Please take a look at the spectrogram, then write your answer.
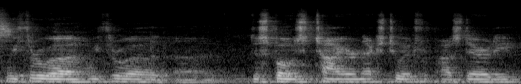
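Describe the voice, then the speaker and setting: Delivered at a fairly slow pace with monotone, flat intonation, the speech carries audible room echo and noticeable background noise. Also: man, medium pitch for a man. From northern Illinois, US Midwest. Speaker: filmmaker. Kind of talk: presentation about his film.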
